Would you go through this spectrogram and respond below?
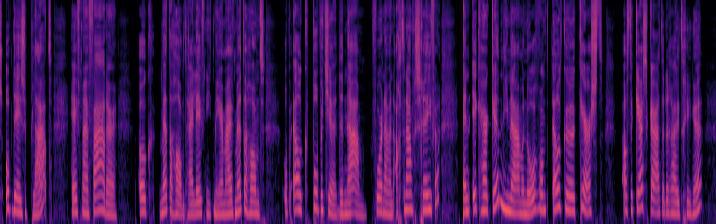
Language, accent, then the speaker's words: Dutch; Netherlands; born there; Ik ben in Nederland geboren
